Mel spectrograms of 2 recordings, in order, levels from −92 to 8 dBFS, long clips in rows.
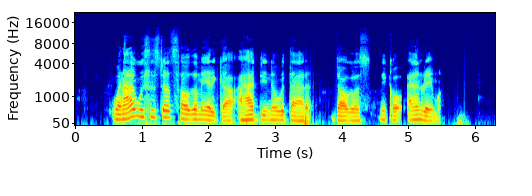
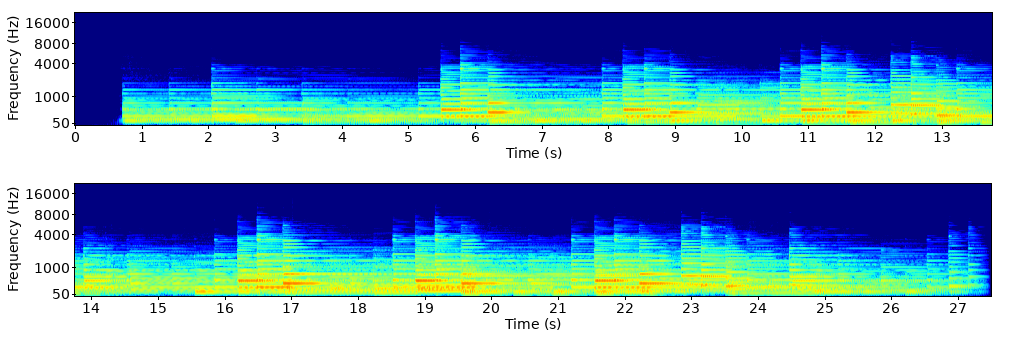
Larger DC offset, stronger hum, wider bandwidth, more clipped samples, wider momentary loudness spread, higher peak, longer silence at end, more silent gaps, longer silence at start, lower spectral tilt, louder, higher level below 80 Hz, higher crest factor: neither; neither; first, 9.8 kHz vs 6.6 kHz; neither; second, 10 LU vs 15 LU; first, -2 dBFS vs -6 dBFS; first, 0.5 s vs 0.15 s; neither; second, 0.55 s vs 0.7 s; about the same, -8.5 dB/octave vs -9.5 dB/octave; first, -18 LUFS vs -24 LUFS; first, -38 dBFS vs -48 dBFS; about the same, 16 dB vs 18 dB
